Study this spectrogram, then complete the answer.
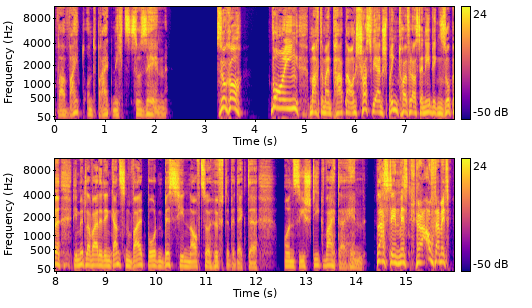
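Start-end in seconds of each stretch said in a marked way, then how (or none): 3.3-3.7 high, loud shout of a name; calling out. A narrator's reading. Detective calls for vanished partner, shouting. 4.3-4.9 loud, high-pitched boing; spring up with a cartoon boing; imitated spring noise. A narrator's reading. Partner pops out of the fog, loud boing. 14.4-15.9 high, exasperated yell; shouted scolding. A narrator's reading. Detective scolds clowning partner in fog, shouting angrily. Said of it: "rief ich".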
